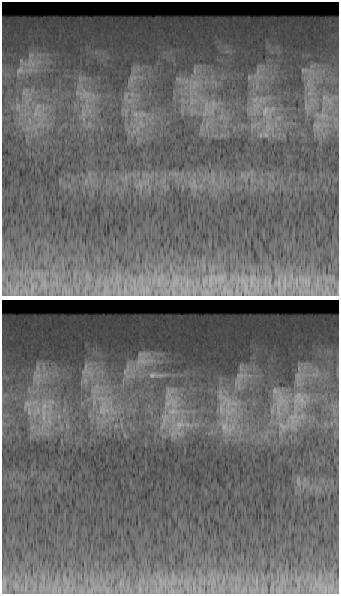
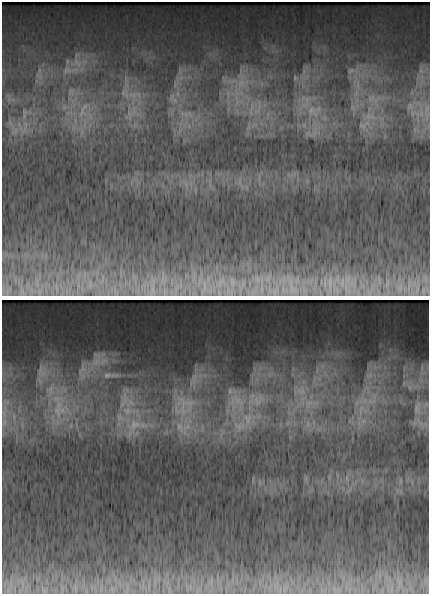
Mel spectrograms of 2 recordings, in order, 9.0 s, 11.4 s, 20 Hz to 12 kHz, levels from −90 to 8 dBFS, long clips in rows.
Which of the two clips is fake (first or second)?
second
